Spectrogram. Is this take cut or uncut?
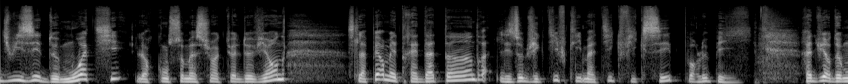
uncut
